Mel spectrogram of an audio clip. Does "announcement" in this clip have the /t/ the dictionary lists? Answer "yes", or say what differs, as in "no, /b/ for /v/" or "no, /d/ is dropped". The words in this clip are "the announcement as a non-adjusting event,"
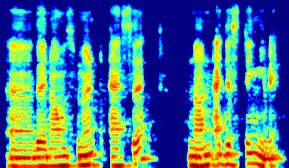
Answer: yes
